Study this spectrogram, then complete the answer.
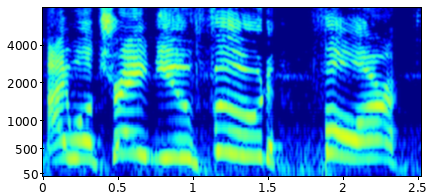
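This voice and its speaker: An extremely high-pitched, put-on character voice comes through clear background noise. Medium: short film. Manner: blunt, deadpan.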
